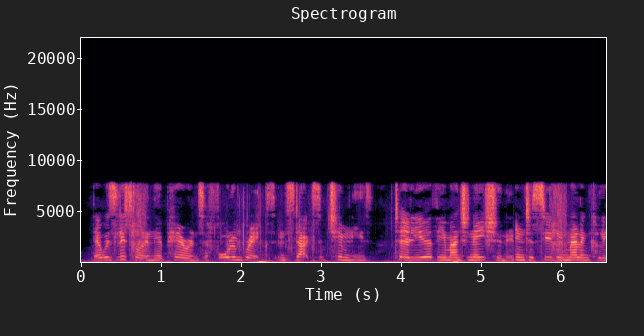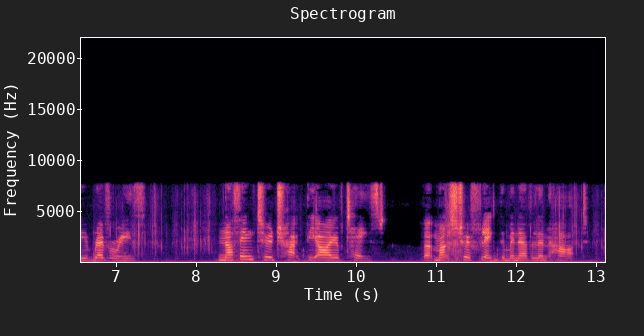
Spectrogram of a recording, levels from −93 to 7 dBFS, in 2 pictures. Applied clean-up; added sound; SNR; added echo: none; Crumpling, crinkling / Tearing; 19 dB; none.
